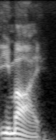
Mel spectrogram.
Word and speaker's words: Imai: They chose not to go after how do you pronounce this? Ima? Yes, Imai. Imai.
